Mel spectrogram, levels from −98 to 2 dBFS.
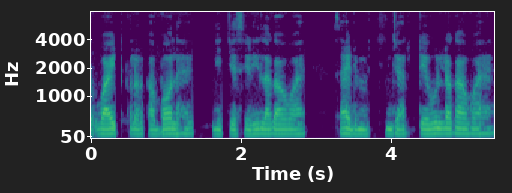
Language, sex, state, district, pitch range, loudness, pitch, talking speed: Hindi, male, Bihar, Kishanganj, 115-120 Hz, -33 LUFS, 120 Hz, 180 wpm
